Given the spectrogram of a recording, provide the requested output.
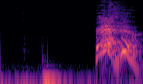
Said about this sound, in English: I'm going to sneeze. Hang on a second.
